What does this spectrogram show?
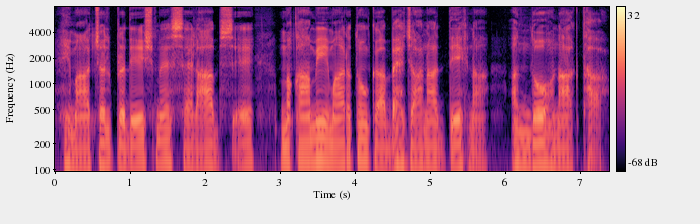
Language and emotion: Urdu, sad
